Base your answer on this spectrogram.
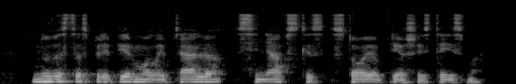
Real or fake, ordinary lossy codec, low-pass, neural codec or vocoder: real; AAC, 48 kbps; 10.8 kHz; none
